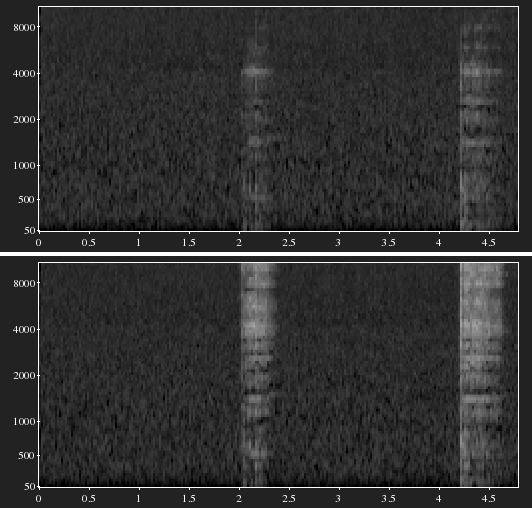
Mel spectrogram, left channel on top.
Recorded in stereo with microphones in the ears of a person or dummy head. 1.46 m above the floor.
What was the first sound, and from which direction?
Dishes clattering, 75° right (ahead or behind).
